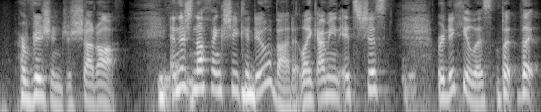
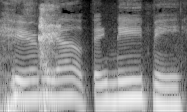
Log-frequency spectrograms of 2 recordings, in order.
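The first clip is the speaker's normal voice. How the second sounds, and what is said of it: Elizabeth Holmes impression. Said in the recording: “You do her accent again.”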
